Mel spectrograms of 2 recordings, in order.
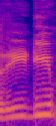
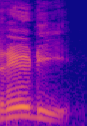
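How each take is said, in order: First: The first vowel sounds like 'ee'. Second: The first vowel sounds like 'eh'. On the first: The speaker calls it wrong. "इसको रीडी मत पढ़िएगा" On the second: The speaker calls it right.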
